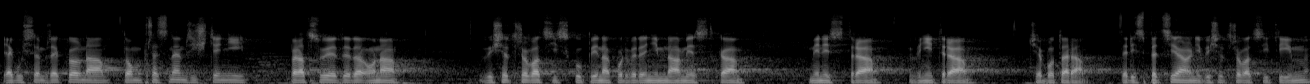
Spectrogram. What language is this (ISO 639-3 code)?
ces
